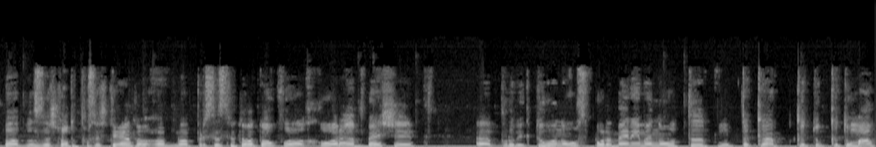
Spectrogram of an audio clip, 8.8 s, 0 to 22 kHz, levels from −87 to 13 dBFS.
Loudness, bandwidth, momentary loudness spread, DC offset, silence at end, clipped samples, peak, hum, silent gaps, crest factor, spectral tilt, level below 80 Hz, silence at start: -23 LUFS; 12.5 kHz; 6 LU; 3%; 0 s; under 0.1%; -8 dBFS; none; none; 16 dB; -4.5 dB/octave; -42 dBFS; 0 s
